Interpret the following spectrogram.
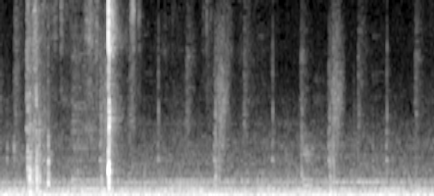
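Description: Soft background music, with a few faint clicks from handling.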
